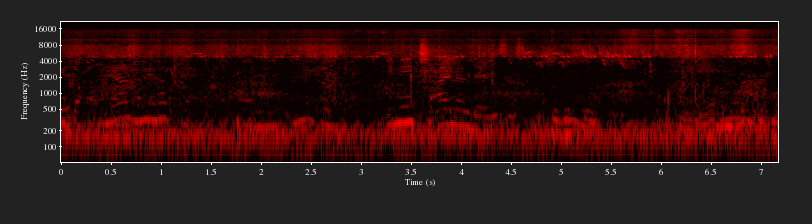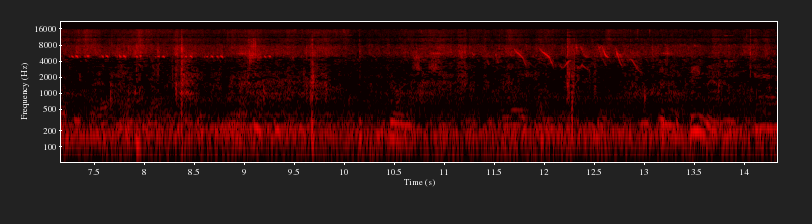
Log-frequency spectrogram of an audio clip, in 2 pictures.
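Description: Near silence: faint distant voices over quiet outdoor background sound.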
